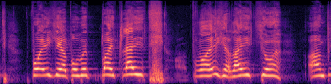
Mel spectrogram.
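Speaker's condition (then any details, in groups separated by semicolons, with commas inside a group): Cerebral palsy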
